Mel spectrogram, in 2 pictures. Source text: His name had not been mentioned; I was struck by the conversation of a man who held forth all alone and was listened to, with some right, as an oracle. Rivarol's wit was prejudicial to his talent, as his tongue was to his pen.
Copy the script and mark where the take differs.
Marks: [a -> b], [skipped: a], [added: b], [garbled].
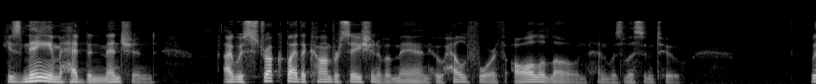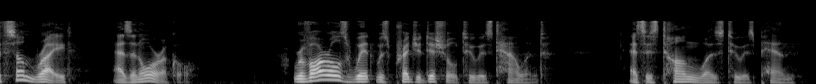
His name had [skipped: not] been mentioned; I was struck by the conversation of a man who held forth all alone and was listened to, with some right, as an oracle. Rivarol's wit was prejudicial to his talent, as his tongue was to his pen.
